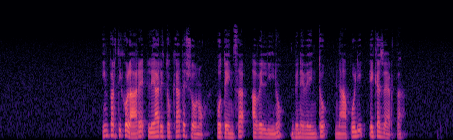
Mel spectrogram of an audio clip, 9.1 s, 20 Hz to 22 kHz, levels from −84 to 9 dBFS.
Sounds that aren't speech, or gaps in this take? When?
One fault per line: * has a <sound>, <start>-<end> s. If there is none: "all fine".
all fine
